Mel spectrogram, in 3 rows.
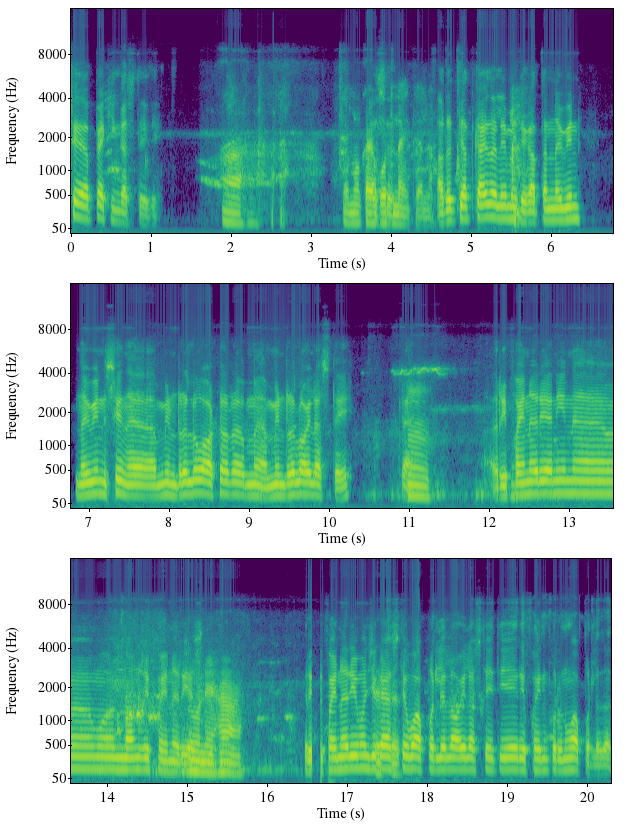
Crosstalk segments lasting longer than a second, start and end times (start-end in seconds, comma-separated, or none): none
